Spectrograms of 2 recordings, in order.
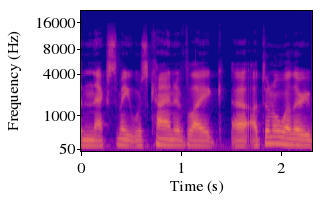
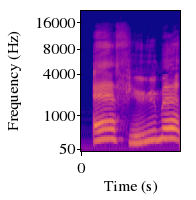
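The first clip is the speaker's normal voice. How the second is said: put-on very high, half-shouted, snappy; 12 semitones higher than usual. Retelling an argument before being fired from a job: retelling a shout. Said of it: "sort of shouted it".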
